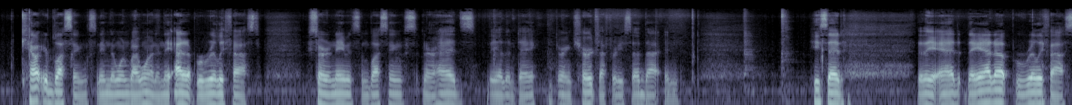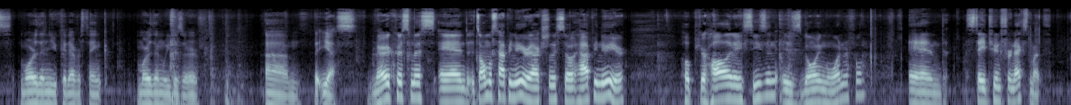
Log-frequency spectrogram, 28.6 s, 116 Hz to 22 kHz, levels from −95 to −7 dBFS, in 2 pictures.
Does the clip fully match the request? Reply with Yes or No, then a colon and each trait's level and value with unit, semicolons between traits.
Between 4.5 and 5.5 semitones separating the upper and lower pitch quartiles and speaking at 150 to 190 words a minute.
Yes: average, 5.0 semitones; average, 170 wpm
